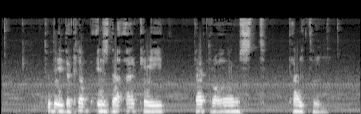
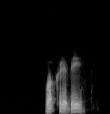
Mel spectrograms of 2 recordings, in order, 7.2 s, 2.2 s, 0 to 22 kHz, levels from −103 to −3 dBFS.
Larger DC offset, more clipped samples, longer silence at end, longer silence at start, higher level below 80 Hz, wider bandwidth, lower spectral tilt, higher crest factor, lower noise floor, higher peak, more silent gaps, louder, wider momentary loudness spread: neither; neither; first, 0.7 s vs 0.55 s; about the same, 0.95 s vs 0.9 s; first, -38 dBFS vs -84 dBFS; first, 11.5 kHz vs 3 kHz; second, -6.5 dB/octave vs -10 dB/octave; second, 14 dB vs 22 dB; second, -41 dBFS vs under -90 dBFS; first, 0 dBFS vs -20 dBFS; neither; first, -13 LUFS vs -39 LUFS; first, 14 LU vs 6 LU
